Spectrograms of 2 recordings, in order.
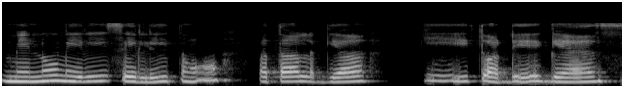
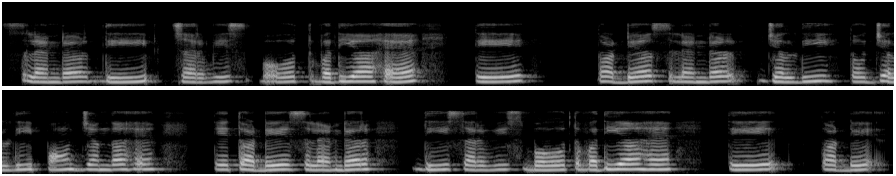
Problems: none marked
